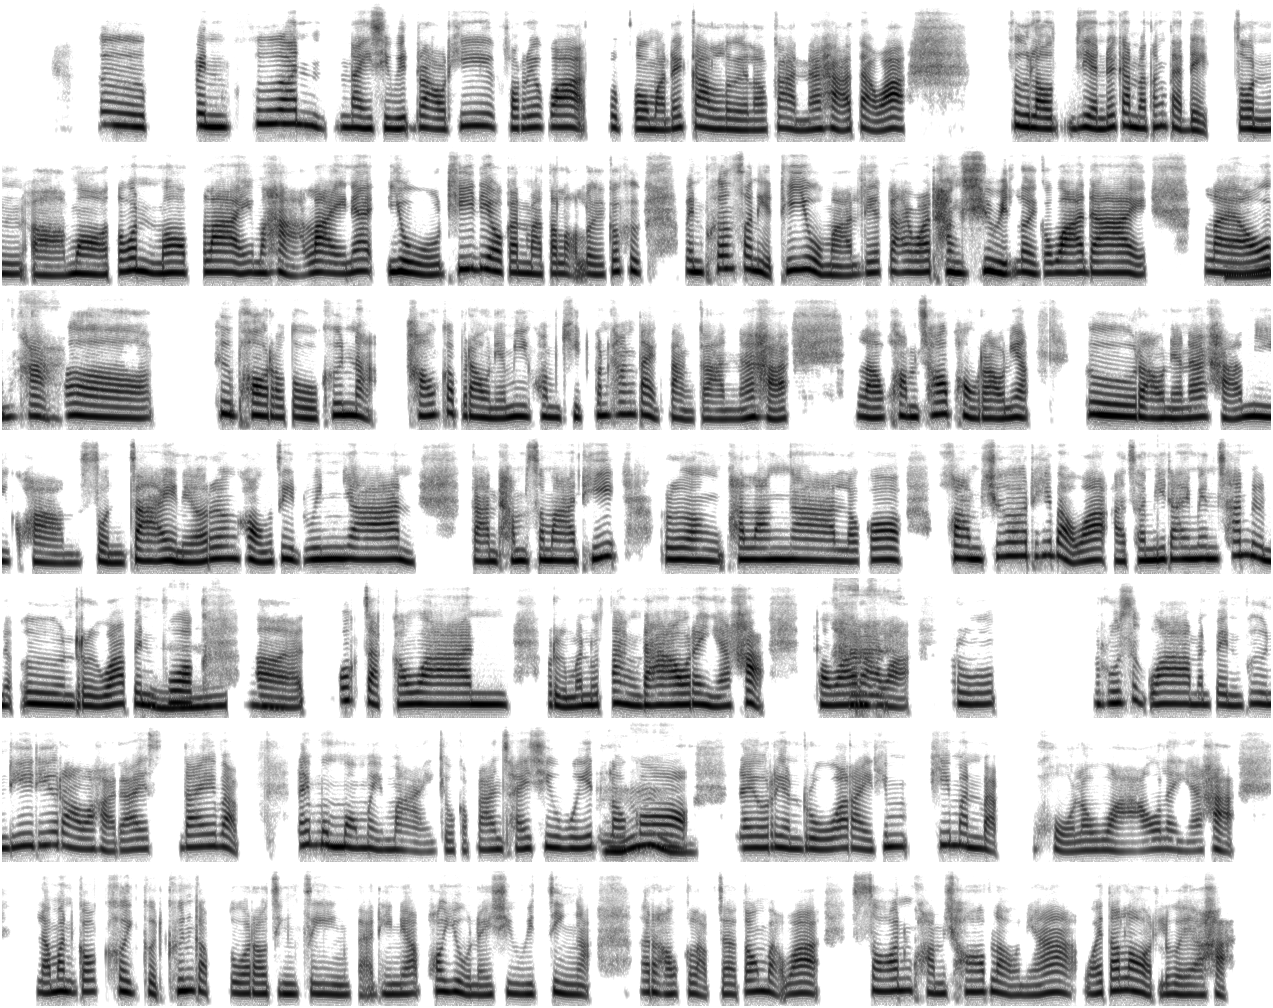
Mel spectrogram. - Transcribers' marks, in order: in English: "dimension"; tapping
- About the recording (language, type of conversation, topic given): Thai, advice, คุณเคยต้องซ่อนความชอบหรือความเชื่อของตัวเองเพื่อให้เข้ากับกลุ่มไหม?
